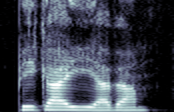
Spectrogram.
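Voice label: "pigaiat", female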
